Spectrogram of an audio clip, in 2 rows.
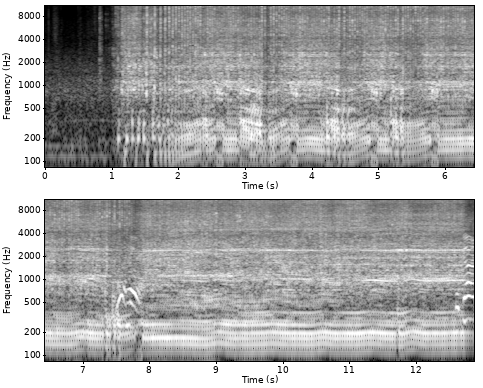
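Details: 5000 W Coleman generator with a 10 hp Briggs engine just rebuilt for smoking, on a temporary gas tank, producing 213 V: engine picks up and settles into a steady, even drone under load, no misfires or hunting; runs healthy.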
